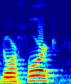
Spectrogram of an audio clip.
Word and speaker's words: Norfolk: I am in beautiful Norfork Nebraska spelled Norfolk pronounced Norfork uh is there a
